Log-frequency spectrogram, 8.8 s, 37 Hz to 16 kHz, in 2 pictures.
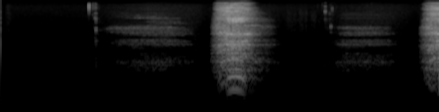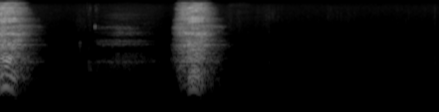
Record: {"exhalation_length": "8.8 s", "exhalation_amplitude": 16461, "exhalation_signal_mean_std_ratio": 0.28, "survey_phase": "beta (2021-08-13 to 2022-03-07)", "age": "65+", "gender": "Male", "wearing_mask": "No", "symptom_none": true, "smoker_status": "Ex-smoker", "respiratory_condition_asthma": false, "respiratory_condition_other": false, "recruitment_source": "REACT", "submission_delay": "1 day", "covid_test_result": "Negative", "covid_test_method": "RT-qPCR", "influenza_a_test_result": "Negative", "influenza_b_test_result": "Negative"}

